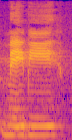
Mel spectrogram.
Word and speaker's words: Mabe: Maybe it's M-A-B-E. I think it's pronounced maybe.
